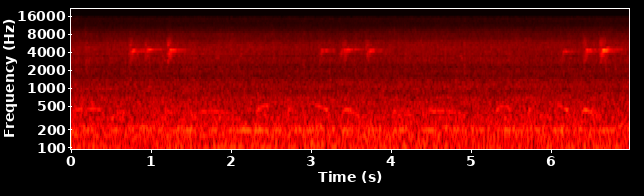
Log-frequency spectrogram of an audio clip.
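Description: Short, high bird chirps in small clusters, three times: about a second in, a little past three seconds, and near the end. Under them, a faint steady outdoor background with a low hum.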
